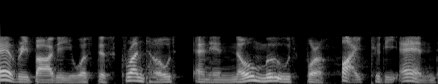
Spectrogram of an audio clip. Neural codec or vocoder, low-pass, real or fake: vocoder, 44.1 kHz, 128 mel bands, Pupu-Vocoder; 3.6 kHz; fake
